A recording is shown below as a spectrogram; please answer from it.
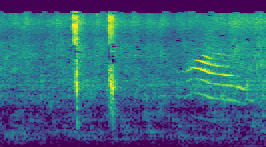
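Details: A cat gives a faint, thin, high-pitched meow near the end, sliding gently downward, after two sharp clicks; quiet room hiss throughout.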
